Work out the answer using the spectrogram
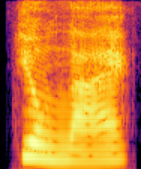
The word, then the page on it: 用来: yòng lái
